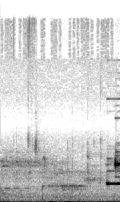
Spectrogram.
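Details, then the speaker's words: Game Boy Advance with new speaker, after the audio fault was fixed by cleaning a contact and what was between the contacts: silence, then a clean high two-tone power-on chime with no crackle or dropout; speaker output normal. "so all i did was i just cleaned that contact and then contact i just cleaned that what was in between and and it's working so there the audio is solved"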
